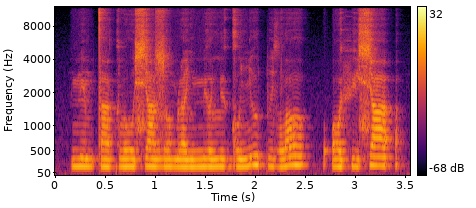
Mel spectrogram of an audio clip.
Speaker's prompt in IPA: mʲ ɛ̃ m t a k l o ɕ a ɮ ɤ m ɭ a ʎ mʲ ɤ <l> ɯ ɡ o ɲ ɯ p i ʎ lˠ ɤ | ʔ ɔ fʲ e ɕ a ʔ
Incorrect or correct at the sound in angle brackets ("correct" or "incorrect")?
incorrect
